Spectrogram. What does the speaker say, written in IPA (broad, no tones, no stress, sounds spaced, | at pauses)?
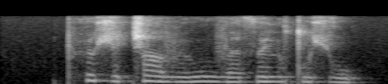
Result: pʰ ʏ ç ɛ c ɜ β ʏ β u β ɛ θ ʏ lʲ u tʷ ɪ ç u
